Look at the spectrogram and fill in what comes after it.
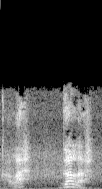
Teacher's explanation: konsonan hambat velar Yaitu mencakup K dan G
